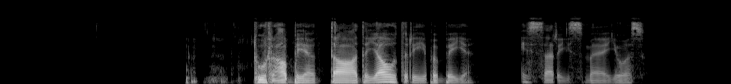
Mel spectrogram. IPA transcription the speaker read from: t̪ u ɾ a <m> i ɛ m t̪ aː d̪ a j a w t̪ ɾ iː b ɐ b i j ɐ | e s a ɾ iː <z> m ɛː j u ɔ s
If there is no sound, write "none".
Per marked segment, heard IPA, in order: b, s

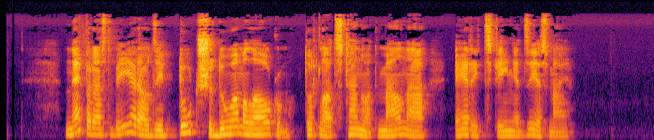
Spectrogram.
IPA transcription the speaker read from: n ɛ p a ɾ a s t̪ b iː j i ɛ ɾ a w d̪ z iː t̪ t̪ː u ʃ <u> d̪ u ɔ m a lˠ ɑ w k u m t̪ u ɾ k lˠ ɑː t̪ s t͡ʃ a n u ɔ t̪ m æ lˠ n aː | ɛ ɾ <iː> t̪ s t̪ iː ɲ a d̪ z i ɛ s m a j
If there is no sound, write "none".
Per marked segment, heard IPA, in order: u, i

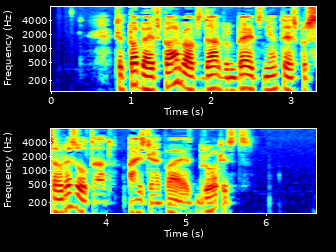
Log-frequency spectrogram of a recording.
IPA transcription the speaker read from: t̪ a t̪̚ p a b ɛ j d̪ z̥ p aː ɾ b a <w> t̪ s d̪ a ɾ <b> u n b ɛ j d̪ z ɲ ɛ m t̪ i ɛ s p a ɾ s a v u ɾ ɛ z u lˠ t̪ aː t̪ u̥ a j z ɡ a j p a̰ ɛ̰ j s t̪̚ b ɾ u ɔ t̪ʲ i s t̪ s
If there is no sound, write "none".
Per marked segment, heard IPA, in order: w, b

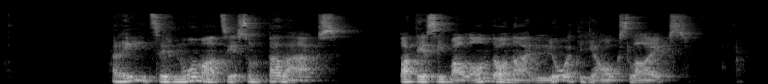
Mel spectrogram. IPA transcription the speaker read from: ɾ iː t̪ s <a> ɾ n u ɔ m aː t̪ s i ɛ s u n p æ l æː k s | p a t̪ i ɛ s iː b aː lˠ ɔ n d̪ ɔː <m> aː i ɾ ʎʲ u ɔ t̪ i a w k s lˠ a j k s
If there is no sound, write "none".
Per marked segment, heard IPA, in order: i, n

